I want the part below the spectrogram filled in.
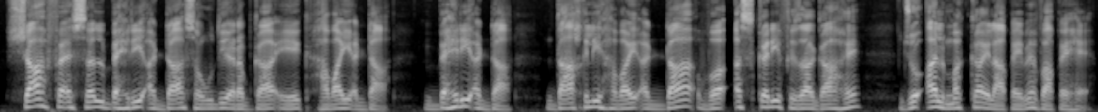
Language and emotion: Urdu, neutral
